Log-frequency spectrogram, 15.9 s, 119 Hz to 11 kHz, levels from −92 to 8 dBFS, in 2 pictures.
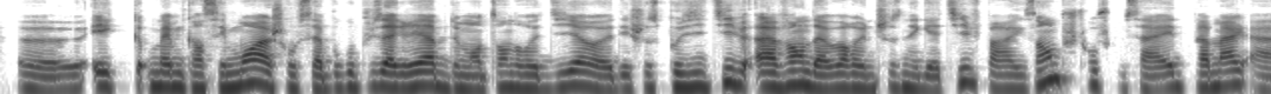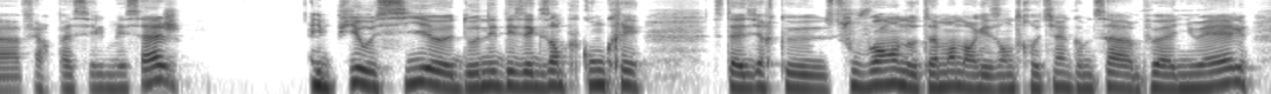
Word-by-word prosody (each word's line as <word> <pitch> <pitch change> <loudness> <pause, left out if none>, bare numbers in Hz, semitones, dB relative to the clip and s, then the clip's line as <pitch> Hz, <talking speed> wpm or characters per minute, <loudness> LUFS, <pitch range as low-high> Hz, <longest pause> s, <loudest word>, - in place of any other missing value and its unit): Heu, 145 0 -3
et 175 -1 +2
q 165 - -32 0.2
même 170 -1 +3
quand 160 0 0
c'est 160 +1 0
moi, 195 +3 +6
je 160 - 0
trouve 155 -2 -5
ça 150 - 0
beaucoup 155 +3 -4
plus 170 +2 -6
agréable 170 +1 +5
de 155 - -4
m'entendre 155 +1 -1
dire, 170 +5 0
heu, 145 -1 0
des 150 +1 -7
choses 155 +1 -6
positives 170 +3 0
avant 170 +2 +5
d'avoir 160 -2 +2
une 155 -1 -2
chose 165 0 -6
négative, 160 +8 -3
par 155 -4 -3
exemple. 200 - 0
Je - - -9
trouve 185 -2 -4
que 155 - -25
ça 150 -1 -3
aide 160 +1 -2
pas 160 -1 0
mal 180 +2 +2
à 140 -2 -5
faire 140 -1 -13
passer 155 +2 -7
le 155 - -7
message. 170 +10 0 0.8
Et 185 -3 +4
puis, 205 +6 -1
aussi, 200 +3 +3
heu, 175 -5 +2
donner 165 +3 0
des 175 -1 +1
exemples 175 +1 -1
concrets. 190 -2 -1 0.4
C'est-à-dire 160 0 -1
que 155 -3 -2
souvent, 185 +6 0
notamment 165 0 +1
dans 160 - 0
les 150 -1 -2
entretiens 160 +2 -4
comme 155 -1 -4
ça, 165 +1 -1
un 150 - -4
peu 165 +4 -2
annuels, 165 +7 0
165 Hz, 225 wpm, -21 LUFS, 155-180 Hz, 0.8 s, moi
